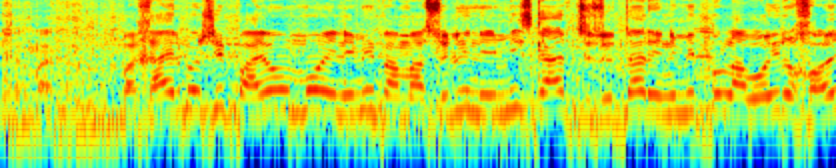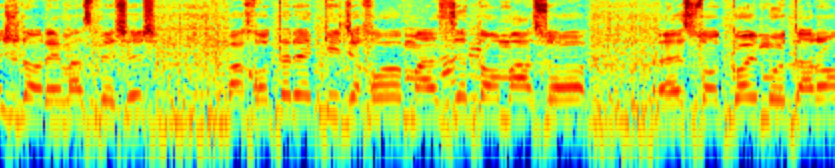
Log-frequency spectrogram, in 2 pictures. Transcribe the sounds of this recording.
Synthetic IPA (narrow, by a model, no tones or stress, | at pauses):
a̰t̪ | baxajɾbɔʃ̬ipajɔːmːɔinimibamasulinimiskɪhaɾt͡ʃizud̪̚t̪ːaɾinimipʊlawɔːiɾɔxɔːhɪʃd̪ɔːɾemazpeʃeʃ | baxɔt̪ɪɾekid͡ʒexʊ | masd͡ʒɪd̪ɔmasɔ | est̪ɔd̪̚ɡɔːimot̪aɾɔ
